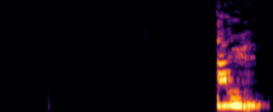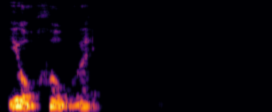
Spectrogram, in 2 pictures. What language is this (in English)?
Chinese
